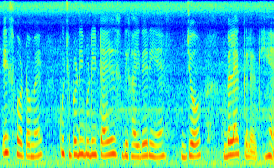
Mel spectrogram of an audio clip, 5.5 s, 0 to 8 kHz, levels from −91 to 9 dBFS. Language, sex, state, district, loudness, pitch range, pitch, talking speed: Hindi, female, Punjab, Kapurthala, -16 LUFS, 220-250 Hz, 230 Hz, 175 wpm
